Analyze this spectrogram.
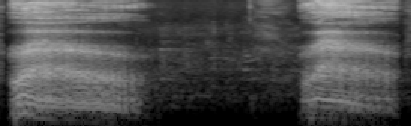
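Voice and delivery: little boy's pretend bear growl, first one loud, second breathed out; playful kid growl, the first one loud; mock bear growl. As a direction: growl like a four-year-old playing a bear. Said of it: "he was growling at people".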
